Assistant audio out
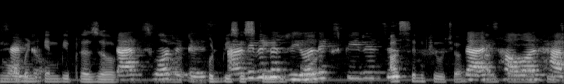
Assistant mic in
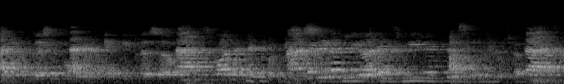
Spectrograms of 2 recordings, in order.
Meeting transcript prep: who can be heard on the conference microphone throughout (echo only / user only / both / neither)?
both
